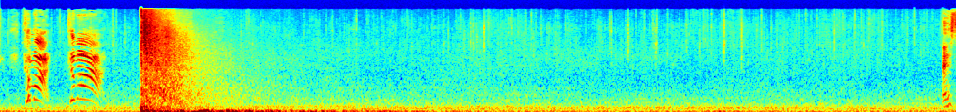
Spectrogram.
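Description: A single loud, booming gunshot from the Mass Effect video game rings out close, followed by a long rumbling decay, with brief talk just before it.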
